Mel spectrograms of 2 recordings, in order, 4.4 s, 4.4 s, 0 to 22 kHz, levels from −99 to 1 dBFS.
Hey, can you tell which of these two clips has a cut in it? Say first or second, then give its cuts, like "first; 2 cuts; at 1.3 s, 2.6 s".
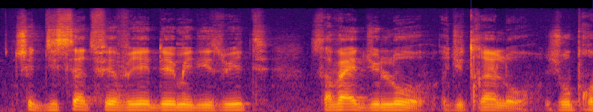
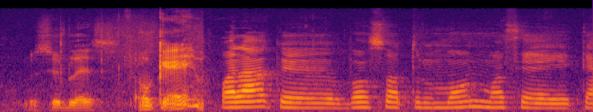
second; 1 cut; at 1.6 s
